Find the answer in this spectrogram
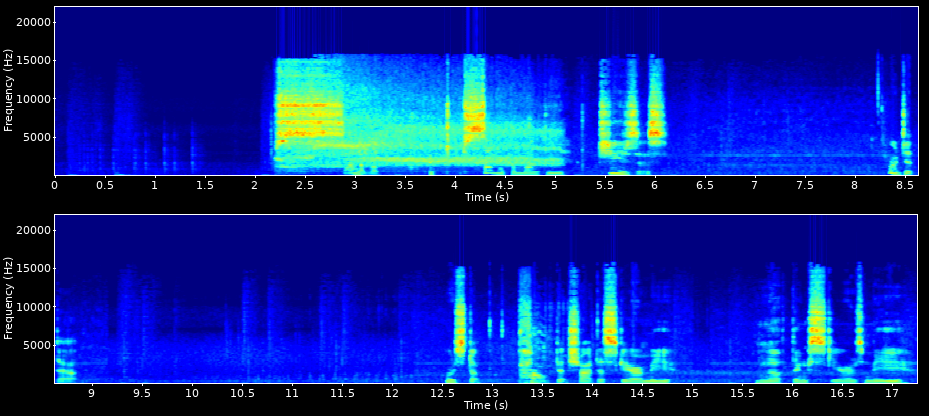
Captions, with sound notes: (loud screeching static noise) Son-of-a-- Son-of-a-monkey! Jesus! Who did that? Who's the punk that tried to scare me? Nothing scares me.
